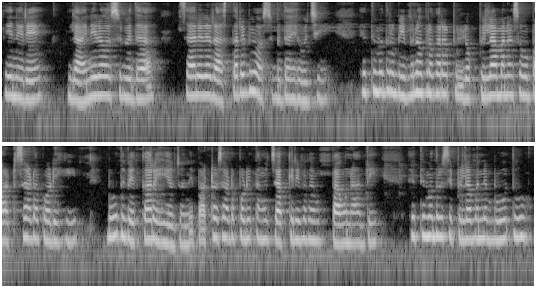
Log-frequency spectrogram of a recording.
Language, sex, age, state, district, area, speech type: Odia, female, 45-60, Odisha, Jajpur, rural, spontaneous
